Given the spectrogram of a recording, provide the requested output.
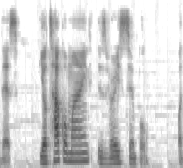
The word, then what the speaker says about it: otaku: once said this: "The otaku mind is very simple, but that simplicity can be good." And to me, the simplicity is basically taco mind. No, so otaku, not taco.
